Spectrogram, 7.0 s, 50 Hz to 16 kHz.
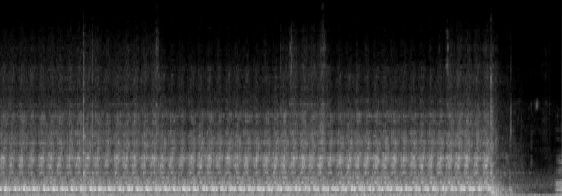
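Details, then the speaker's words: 1964 Pontiac Grand Prix 389 V8, unrun for years, starter jumped and coil hot-wired: starter whirs steadily with even cranking pulses about three a second, never fires; crank no start, no spark found, points suspected (rusted rotor/cap tab found). "to say we ain't got a spark let me uh check it real quick oh okay no spark so points it is"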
